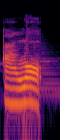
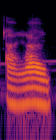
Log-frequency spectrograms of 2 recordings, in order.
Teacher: kesalahan pelafalan yang dilakukan pada diftong AU menjadi O. Kalau, padahal kata seharusnya kalau.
